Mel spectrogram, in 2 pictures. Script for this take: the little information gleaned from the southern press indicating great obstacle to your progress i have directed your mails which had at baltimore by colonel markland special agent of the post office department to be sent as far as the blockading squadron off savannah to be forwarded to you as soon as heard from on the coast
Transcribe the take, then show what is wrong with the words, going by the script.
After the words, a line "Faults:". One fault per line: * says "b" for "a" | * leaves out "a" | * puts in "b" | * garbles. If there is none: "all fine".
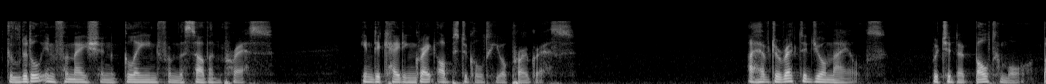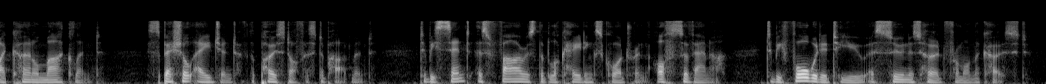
the little information gleaned from the southern press indicating great obstacle to your progress i have directed your mails which had at baltimore by colonel markland special agent of the post office department to be sent as far as the blockading squadron off savannah to be forwarded to you as soon as heard from on the coast
Faults:
all fine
